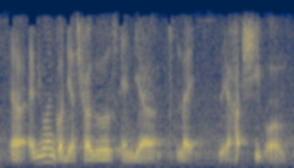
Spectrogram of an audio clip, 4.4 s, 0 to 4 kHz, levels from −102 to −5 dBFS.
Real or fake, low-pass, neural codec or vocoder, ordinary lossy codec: real; 3.6 kHz; none; MP3, 32 kbps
